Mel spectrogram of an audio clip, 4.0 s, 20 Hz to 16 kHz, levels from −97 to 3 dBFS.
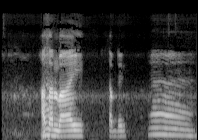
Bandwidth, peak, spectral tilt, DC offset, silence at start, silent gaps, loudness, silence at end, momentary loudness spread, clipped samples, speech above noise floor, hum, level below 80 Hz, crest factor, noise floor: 11 kHz; 0 dBFS; -5 dB/octave; under 0.1%; 0.85 s; none; -17 LUFS; 0 s; 21 LU; under 0.1%; 30 dB; none; -54 dBFS; 20 dB; -47 dBFS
